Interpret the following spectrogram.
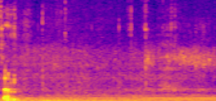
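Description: Go-kart running steadily, heard faintly from its onboard camera.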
